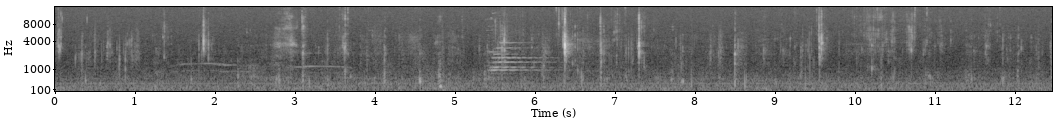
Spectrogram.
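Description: Close-miked biting and chewing of tocino, sweet cured pork with fat: soft wet chewing with scattered sharp smacks and clicks, and a short pitched sound just before the middle.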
